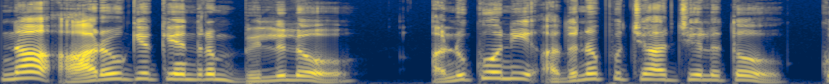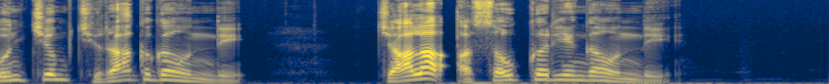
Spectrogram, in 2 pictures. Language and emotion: Telugu, sad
